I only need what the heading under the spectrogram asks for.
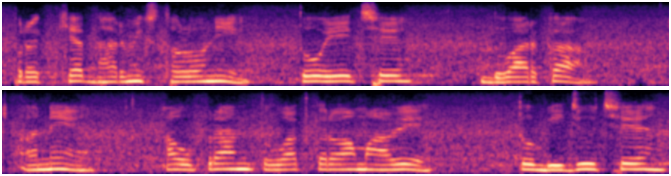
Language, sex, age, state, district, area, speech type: Gujarati, male, 18-30, Gujarat, Valsad, rural, spontaneous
